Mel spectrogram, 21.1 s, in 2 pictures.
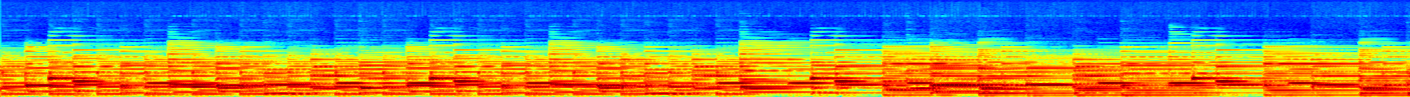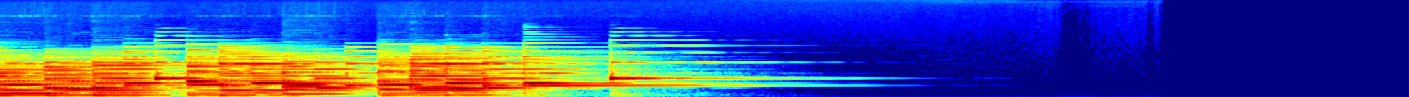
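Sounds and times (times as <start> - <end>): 
piano sketches: 0.0 - 16.8.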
